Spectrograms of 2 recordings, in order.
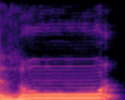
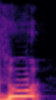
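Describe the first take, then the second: First: The vowel is a long 'oo' sound. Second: The vowel is a long 'o' sound. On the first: The speaker calls it wrong. "जूर नहीं ना बोलते हैं" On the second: The speaker calls it right. "बल्कि हम बोलते हैं जोर शोर"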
